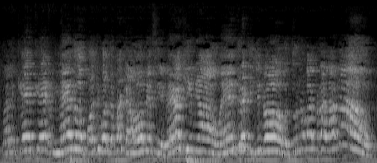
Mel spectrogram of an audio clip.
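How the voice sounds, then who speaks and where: A woman in her fifties with a Brazilian accent preaching as a pastor, moving into colloquial, animated and emphatic personal storytelling. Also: very high voice, normal speed, hardly any pauses, slight background noise. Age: 50s. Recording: echoey hall, distant sound, music underneath.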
